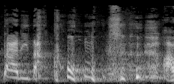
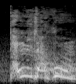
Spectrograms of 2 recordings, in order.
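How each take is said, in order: First: It is said in a soft, gentle voice. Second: It is said in a loud, forceful voice. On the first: The speaker calls it right. "不要大声来讲啊，就是很温柔的" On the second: The speaker calls it wrong. "很大声来"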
